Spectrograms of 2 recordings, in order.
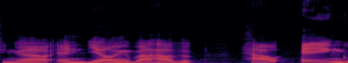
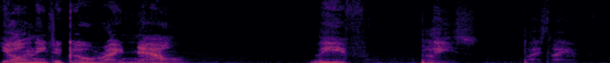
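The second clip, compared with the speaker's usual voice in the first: very quiet, breathy, pleading whisper; 7 dB quieter than usual. In a game scene, the one with the spear and shield tells you to leave, very quietly. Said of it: "says very quietly to you".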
